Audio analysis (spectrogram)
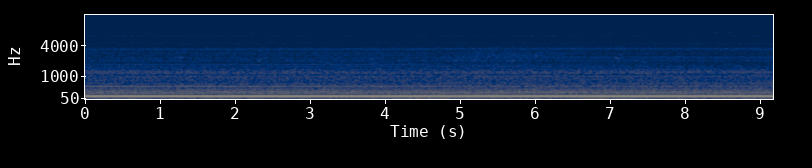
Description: This buzzing sound is usually due to the HVAC compressor located just under the dash which has a function to reduce battery temperature whilst supercharging. This is a normal sound and can be heard when standing outside the car as well.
